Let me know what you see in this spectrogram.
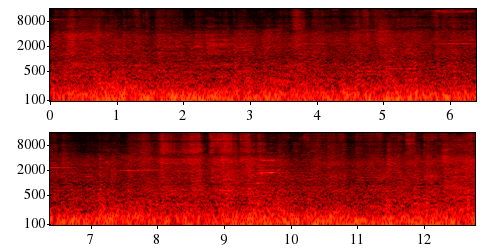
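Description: CSX double-stack intermodal container train rolling past at close range: a steady low rumble of the well cars on the rails, with a few brief, faint high squeals.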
